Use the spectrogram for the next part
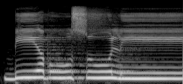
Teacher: Huruf ra dibunyikan secara tafkhim sebab berbaris dhammah, maka huruf ra ditebalkan. Birusuli. Li dihukumi mad tabi'i zahiri ya, karena ada ya sukun didahului kasrah, maka lam panjang 2 harokat.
